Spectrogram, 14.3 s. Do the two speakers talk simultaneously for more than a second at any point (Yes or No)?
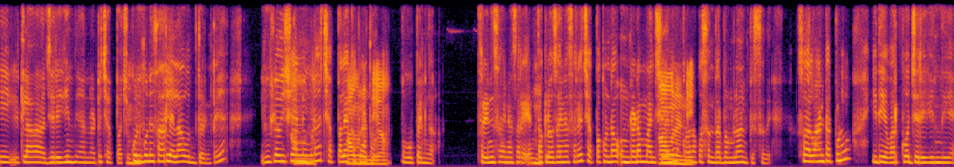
No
